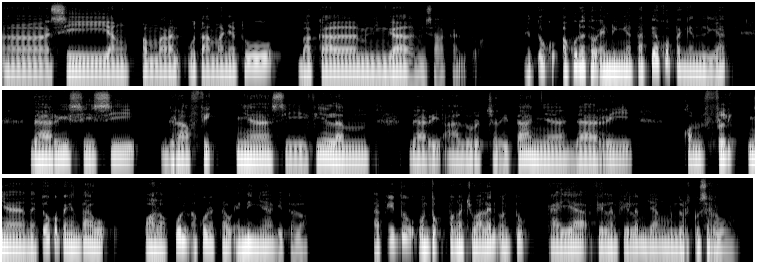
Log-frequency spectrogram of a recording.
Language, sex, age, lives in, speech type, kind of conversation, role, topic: Indonesian, male, 25-29, Indonesia, conversation, podcast, guest, Seberapa mengganggu spoiler bagi pengalaman menontonmu, sih?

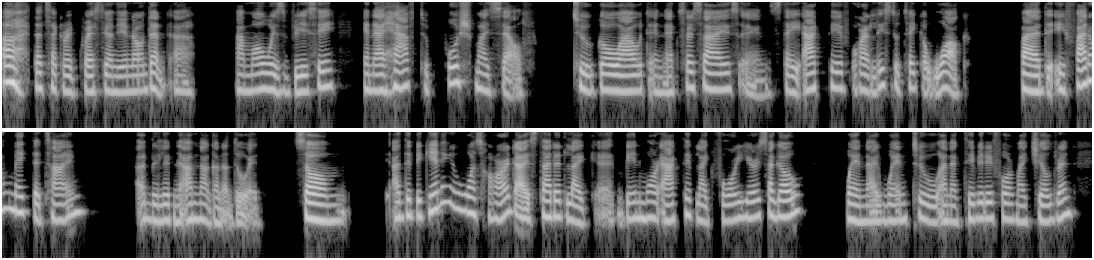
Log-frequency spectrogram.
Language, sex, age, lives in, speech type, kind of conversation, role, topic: English, female, 50-54, United States, conversation, unstructured, none, What is your go-to way to stay active during a busy week?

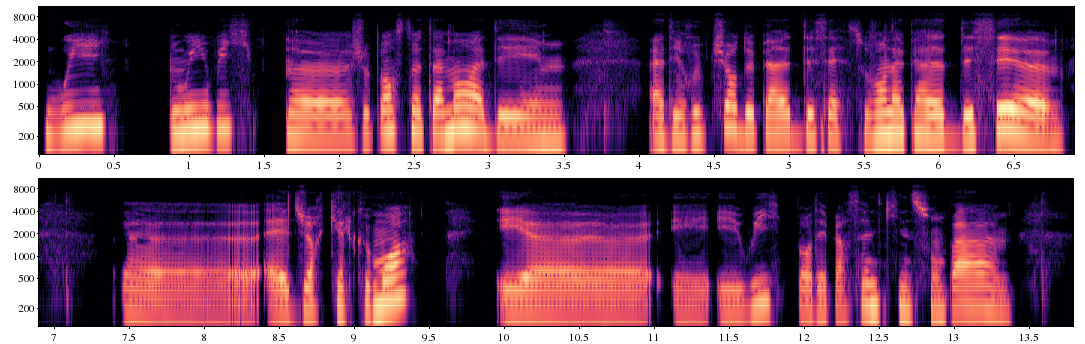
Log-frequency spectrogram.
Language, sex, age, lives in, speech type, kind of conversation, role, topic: French, female, 35-39, France, conversation, podcast, guest, Qu’est-ce qui fait, selon toi, un bon manager ?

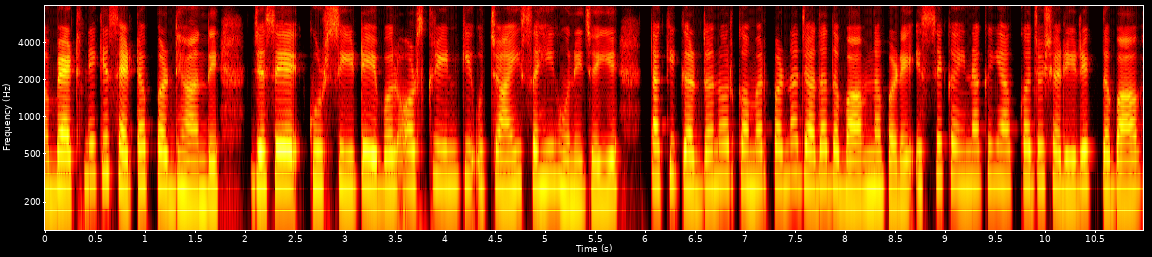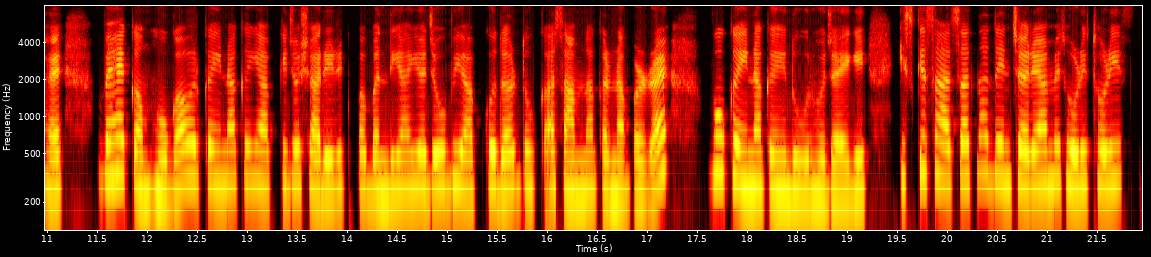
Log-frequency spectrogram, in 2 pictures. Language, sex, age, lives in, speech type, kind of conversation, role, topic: Hindi, female, 18-19, India, conversation, advice, advisor, बैठने की आदत बदलकर अधिक सक्रिय जीवन कैसे जिया जा सकता है?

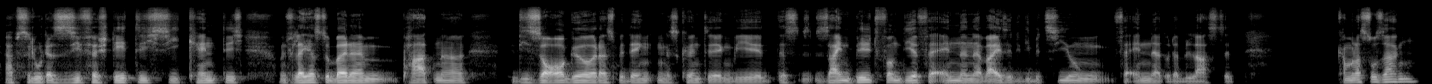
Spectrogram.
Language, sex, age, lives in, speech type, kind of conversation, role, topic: German, male, 40-44, Germany, conversation, podcast, host, Wie hast du gelernt, um Hilfe zu bitten, wenn du sie brauchst?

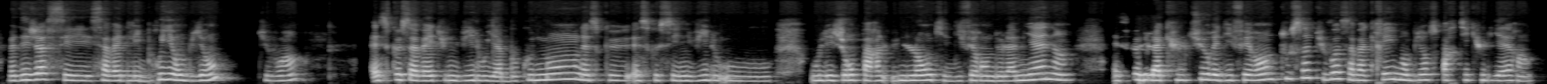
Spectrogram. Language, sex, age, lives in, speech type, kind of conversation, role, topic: French, female, 55-59, France, conversation, unstructured, none, Qu’aimez-vous le plus découvrir dans une nouvelle ville ?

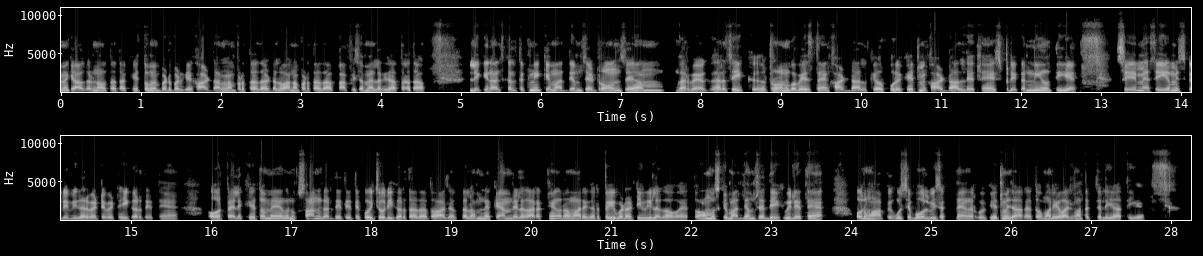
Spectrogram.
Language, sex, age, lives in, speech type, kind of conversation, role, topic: Hindi, male, 25-29, India, conversation, unstructured, none, क्या प्रौद्योगिकी ने आपके जीवन में खुशियाँ बढ़ाई हैं?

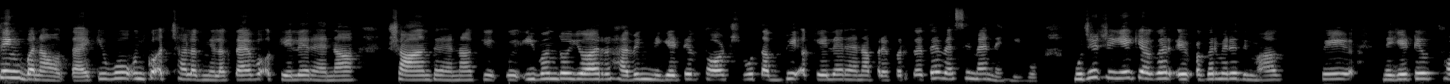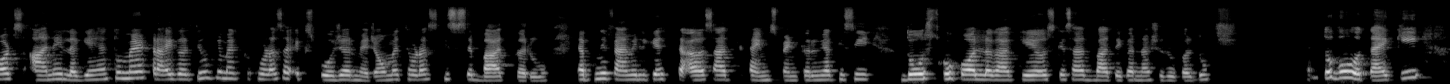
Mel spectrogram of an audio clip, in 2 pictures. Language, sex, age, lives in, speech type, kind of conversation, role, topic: Hindi, female, 20-24, India, conversation, podcast, guest, Creative akelapan kab positive lagta hai aur kab negative lagta hai?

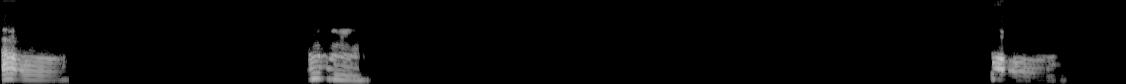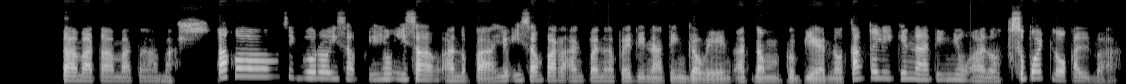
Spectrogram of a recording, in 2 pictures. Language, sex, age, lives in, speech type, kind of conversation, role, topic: Filipino, male, 25-29, Philippines, conversation, unstructured, none, Ano ang reaksyon mo sa mga korporasyong nagpapataw ng mataas na presyo?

